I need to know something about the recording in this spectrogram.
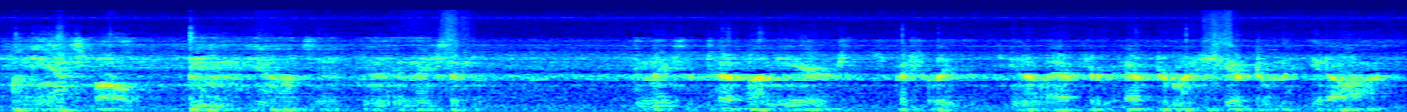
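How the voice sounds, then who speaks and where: A man's voice: very deep voice, fairly quick. A middle-aged man from the United States in a folksy, rambling chat, heard over a CB radio with echo. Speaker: truck driver and radio operator. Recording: echoey, very noisy CB radio transmission.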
